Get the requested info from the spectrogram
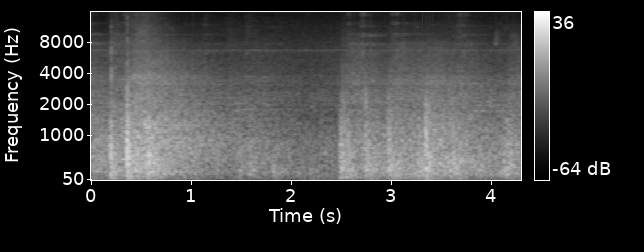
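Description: Strikes between two professional wrestlers landing with sharp slaps, echoing in a gymnasium. There is one near the start, then several in quick succession about two and a half seconds in.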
